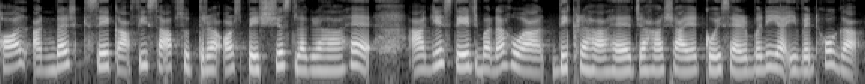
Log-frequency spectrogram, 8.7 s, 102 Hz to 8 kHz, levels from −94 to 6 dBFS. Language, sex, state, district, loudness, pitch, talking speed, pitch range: Hindi, female, Assam, Sonitpur, -14 LUFS, 225 Hz, 175 wpm, 210-255 Hz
